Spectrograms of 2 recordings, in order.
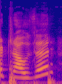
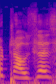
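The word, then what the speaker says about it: trousers: उर्दू में हम आम तौर पे ट्राउज़र बोलते हैं घर में, लेकिन इसकी जो सही प्रोनाउंसिएशन है वो ट्राउज़र्स ही है, एस की साउंड आती है एंड में।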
